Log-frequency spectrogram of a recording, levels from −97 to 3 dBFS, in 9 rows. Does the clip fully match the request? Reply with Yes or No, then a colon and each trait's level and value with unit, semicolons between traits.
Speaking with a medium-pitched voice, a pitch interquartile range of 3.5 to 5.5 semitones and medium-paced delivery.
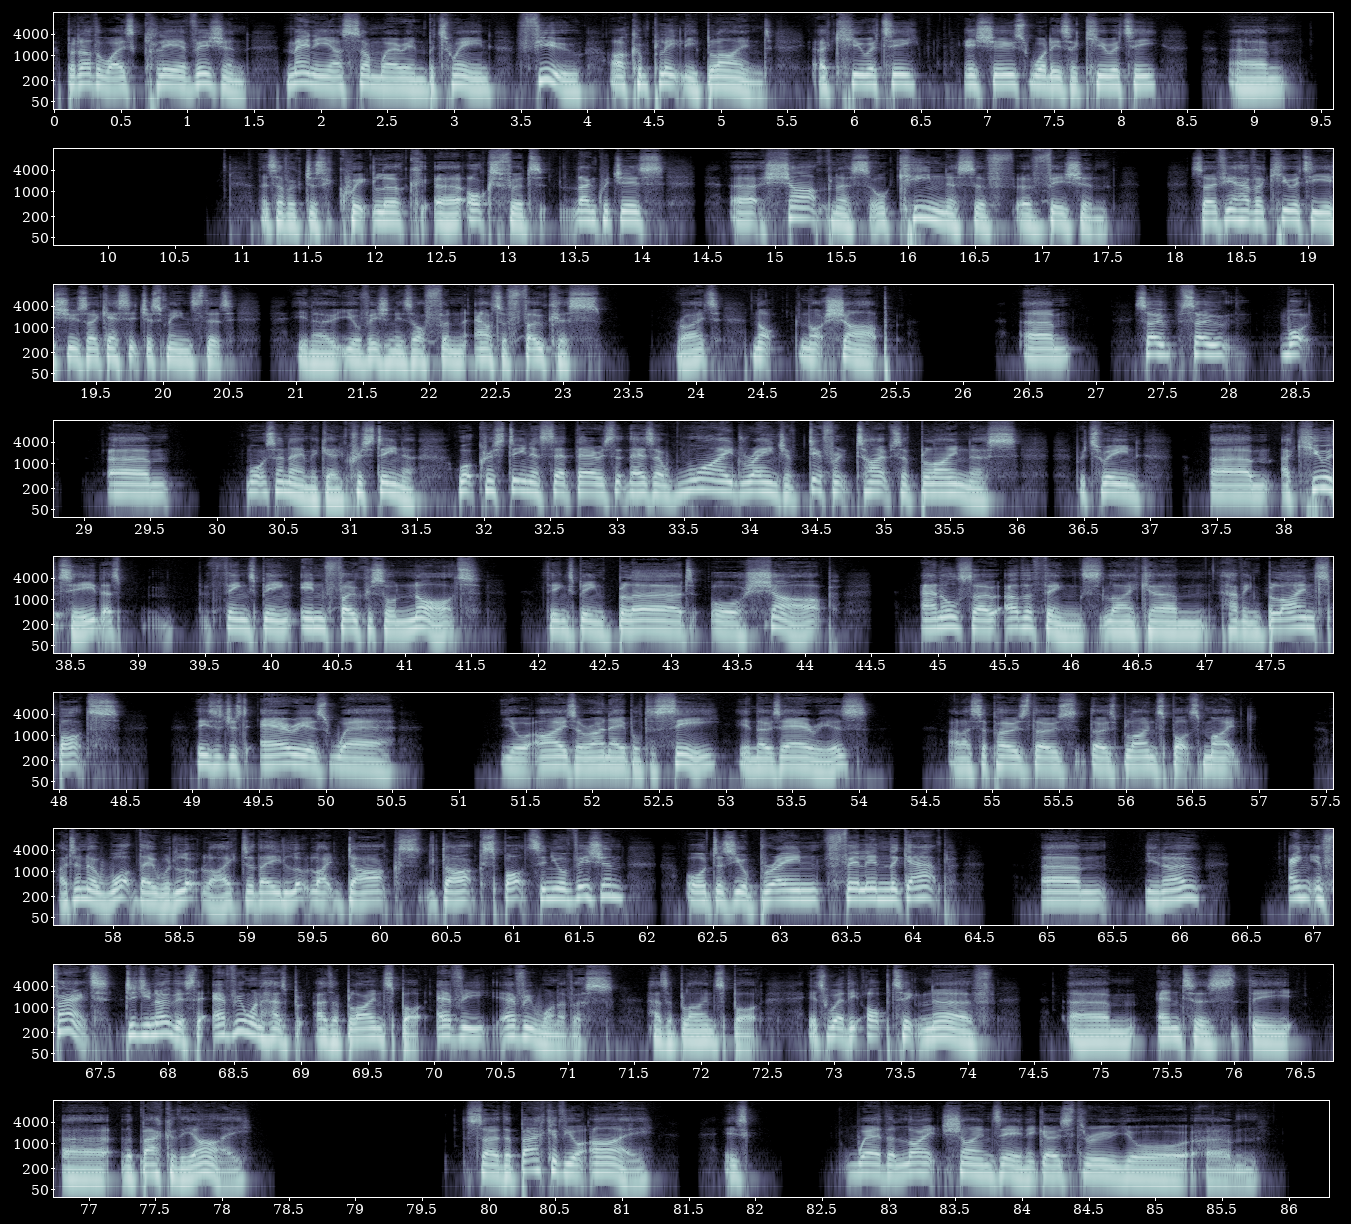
No: low, 125 Hz; average, 4.5 semitones; average, 150 wpm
